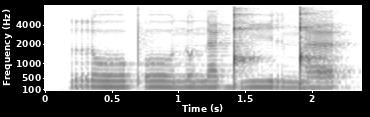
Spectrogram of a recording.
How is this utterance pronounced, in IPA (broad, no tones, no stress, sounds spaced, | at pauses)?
r oː pʼ oː n o n æ ɡ͡ǃ iː r ŋ͡ǃ æ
